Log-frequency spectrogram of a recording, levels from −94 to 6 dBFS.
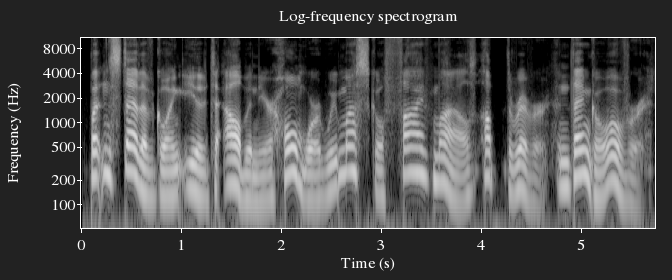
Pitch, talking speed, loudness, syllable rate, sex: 160 Hz, 230 wpm, -19 LUFS, 5.8 syllables/s, male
